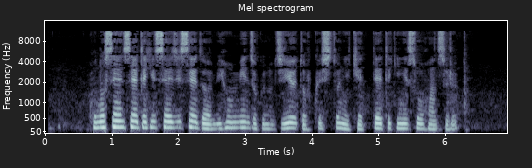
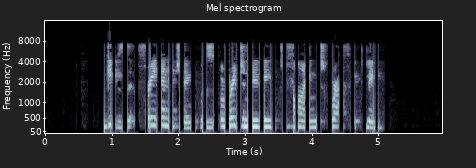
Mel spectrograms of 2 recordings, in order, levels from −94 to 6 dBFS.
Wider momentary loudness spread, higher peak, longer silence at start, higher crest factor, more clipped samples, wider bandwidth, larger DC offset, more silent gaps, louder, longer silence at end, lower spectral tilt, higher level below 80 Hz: about the same, 11 LU vs 11 LU; second, -4 dBFS vs 0 dBFS; second, 0.7 s vs 0.9 s; about the same, 16 dB vs 18 dB; neither; first, 11.5 kHz vs 7.8 kHz; neither; second, none vs 4.59-4.63 s; about the same, -19 LUFS vs -17 LUFS; second, 0.75 s vs 0.9 s; about the same, -4.5 dB/octave vs -3.5 dB/octave; second, -62 dBFS vs -48 dBFS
